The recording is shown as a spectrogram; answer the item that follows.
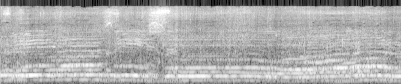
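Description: A group of voices singing a slow hymn without instruments, holding long notes that glide gently from one to the next.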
